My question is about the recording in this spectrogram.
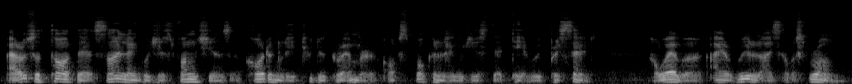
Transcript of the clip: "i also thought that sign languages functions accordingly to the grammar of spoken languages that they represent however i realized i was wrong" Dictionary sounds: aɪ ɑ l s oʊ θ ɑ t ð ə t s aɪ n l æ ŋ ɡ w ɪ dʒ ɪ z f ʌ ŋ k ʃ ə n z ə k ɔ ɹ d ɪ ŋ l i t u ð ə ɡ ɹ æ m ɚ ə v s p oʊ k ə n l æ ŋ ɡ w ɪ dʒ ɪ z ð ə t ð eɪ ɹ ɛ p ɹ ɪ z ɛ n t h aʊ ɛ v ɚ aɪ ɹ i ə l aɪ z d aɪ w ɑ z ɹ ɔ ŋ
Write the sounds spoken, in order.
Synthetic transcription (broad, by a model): aɪ ɑ l s oʊ t ɑ t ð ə t s aɪ n l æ ŋ ɡ w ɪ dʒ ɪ s f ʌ ŋ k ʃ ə n s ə k ɔ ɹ d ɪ ŋ l i t u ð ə ɡ ɹ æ m ɚ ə f s p oʊ k ə n l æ ŋ ɡ w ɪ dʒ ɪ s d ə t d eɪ ɹ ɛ p ɹ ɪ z ɛ n t h aʊ ɛ v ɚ aɪ ɹ i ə l aɪ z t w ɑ s ɹ ɔ ŋ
